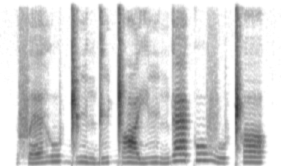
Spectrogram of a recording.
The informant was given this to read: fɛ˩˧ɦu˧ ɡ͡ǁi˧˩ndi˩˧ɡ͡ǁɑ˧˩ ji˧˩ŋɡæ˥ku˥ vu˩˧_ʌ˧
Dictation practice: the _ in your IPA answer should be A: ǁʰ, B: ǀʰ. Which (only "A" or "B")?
A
